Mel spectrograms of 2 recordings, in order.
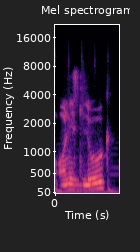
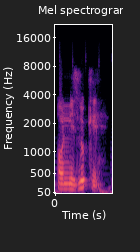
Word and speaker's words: Onis Luque: ¿Qué piensas de que la gente eh, a veces confunda tu nombre y te lo pronuncian de una maneras muy distintas como Onis Luke, Oni Luque o no sé, este, cuando simplemente es Onis Luque.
